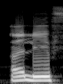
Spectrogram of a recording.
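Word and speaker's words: ألف: আলিফটিকে তাড়াতাড়ি পড়তে হবে এবং আলিফ শেষের দিকে ফা এর মত ফ এর মত উচ্চারণ আসবে।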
